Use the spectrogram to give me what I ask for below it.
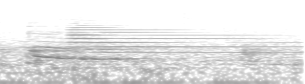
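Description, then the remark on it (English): A single memorial chime is struck once after a name is read during an audience's remembrance of the dead, ringing on with a clear, sustained bright tone that slowly fades over a few seconds, following a brief trailing voice at the very start. “After I read, there will be a chime for each name.”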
